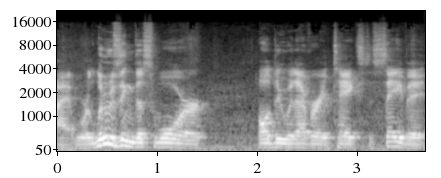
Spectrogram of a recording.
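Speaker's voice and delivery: plain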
